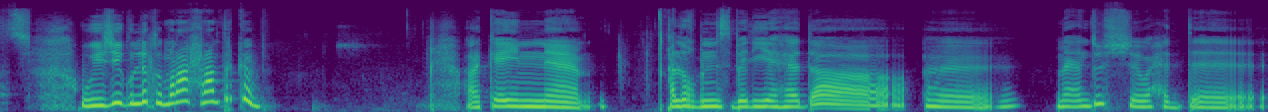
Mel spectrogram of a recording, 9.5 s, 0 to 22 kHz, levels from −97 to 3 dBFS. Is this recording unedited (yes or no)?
no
